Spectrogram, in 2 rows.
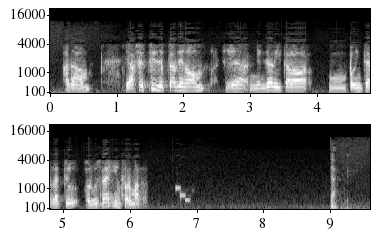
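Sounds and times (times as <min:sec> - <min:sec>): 
faint telephone line hiss: 0:00.0 - 0:09.6
speech: 0:00.2 - 0:06.3, 0:09.0 - 0:09.2
electronic telephone tones of a dropped phone call: 0:06.7 - 0:07.0.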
